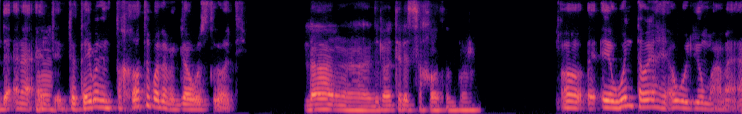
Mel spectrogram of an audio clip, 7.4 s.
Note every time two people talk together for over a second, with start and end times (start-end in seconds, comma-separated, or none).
none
